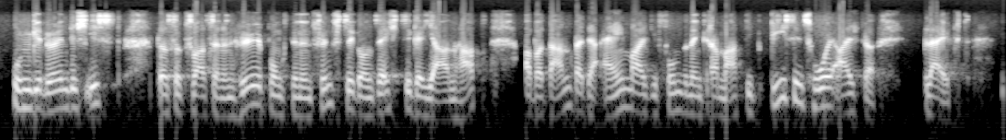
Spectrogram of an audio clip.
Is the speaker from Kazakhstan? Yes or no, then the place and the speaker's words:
no; Austria; Tatsächlich mag man sich als Österreicher wundern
